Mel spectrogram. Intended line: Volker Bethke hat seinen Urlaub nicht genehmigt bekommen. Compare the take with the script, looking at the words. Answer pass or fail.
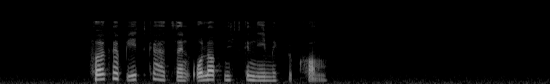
pass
